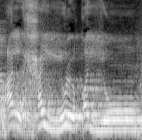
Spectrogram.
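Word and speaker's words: الحي القيوم: اللہ لا الہ الا ہو الحی القیوم. ہا کو گلے کے درمیان سے نکالیں گے. الحی القیوم. الحی القیوم نہیں کہیں گے، الحی القیوم نہیں کہنا، الحی القیوم، لا تأخذه سنة ولا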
